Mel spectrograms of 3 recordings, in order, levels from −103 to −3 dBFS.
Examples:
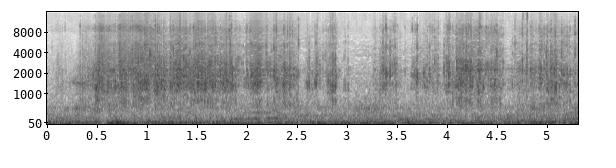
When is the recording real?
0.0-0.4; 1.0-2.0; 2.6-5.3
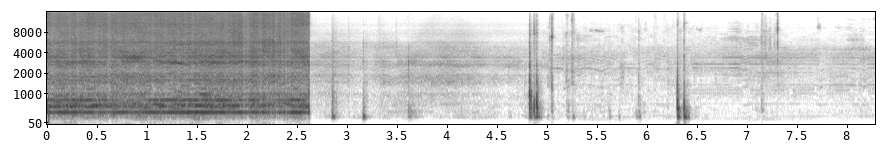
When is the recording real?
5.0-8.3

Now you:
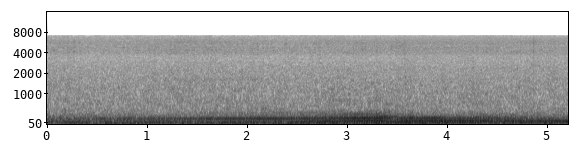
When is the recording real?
0.0-2.8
